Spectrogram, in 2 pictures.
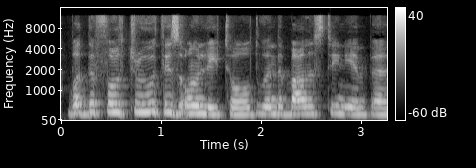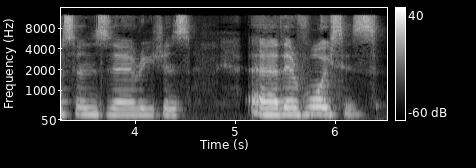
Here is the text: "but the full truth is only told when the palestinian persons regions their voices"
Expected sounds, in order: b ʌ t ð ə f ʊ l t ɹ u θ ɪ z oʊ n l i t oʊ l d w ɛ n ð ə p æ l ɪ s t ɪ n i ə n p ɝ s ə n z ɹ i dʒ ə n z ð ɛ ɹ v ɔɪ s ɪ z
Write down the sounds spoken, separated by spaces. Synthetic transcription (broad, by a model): b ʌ t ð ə f ʊ l t ɹ u θ ɪ z oʊ n l i t oʊ l d w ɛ n ð ə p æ l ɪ s t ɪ n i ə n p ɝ s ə n z ɹ i dʒ ə n z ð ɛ ɹ v ɔɪ s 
